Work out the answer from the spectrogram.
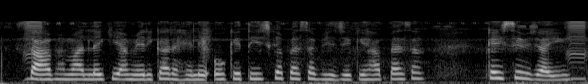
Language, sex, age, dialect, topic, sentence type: Bhojpuri, female, 18-24, Western, banking, question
